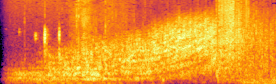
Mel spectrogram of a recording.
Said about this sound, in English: Here's just one clip of the explosions from Russia today.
